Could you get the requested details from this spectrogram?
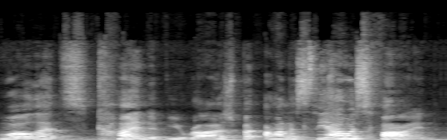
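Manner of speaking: put-on high boyish reassurance; lying politely. A narrator's reading. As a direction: put on being fine. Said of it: "lied Alfie".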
